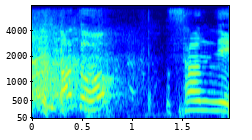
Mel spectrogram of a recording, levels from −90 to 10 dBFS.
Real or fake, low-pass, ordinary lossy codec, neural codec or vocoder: real; 7.2 kHz; none; none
